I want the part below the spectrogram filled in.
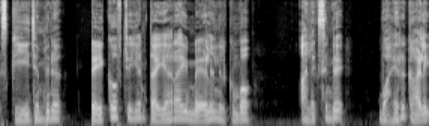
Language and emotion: Malayalam, fearful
